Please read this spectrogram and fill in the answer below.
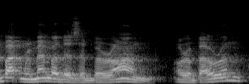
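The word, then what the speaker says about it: bodhrán: We're coming back, and remember, there's a Baran or a Bowron. How do you say it? Bowron, yeah.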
